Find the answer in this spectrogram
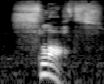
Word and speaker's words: sloth: And there, I purposely used the pronunciation that Americans use, because most of my viewers are American, and I wanted to build up some suspense as to how I say it, which is sloth.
